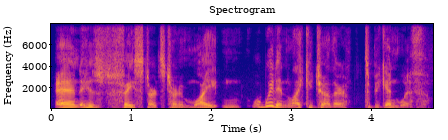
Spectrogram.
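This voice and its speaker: A man's voice: mid-range voice, lively intonation, measured pace, gravelly, a bit bright, slightly rough, dry recording, studio quality. A man in his forties hosting an options trading stream from his home computer, swearing often and breaking off his story to call out stock prices. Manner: profane, rambling, jumps between anecdote and stock prices. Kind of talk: livestream storytelling mixed with market commentary.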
